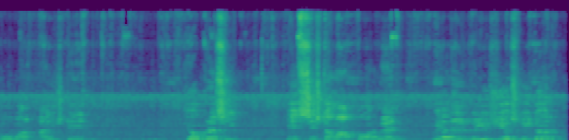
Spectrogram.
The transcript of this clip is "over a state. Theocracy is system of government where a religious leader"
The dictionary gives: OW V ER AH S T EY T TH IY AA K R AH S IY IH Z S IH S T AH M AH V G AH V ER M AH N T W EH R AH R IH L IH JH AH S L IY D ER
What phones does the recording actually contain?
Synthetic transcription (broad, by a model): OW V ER AH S T EY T T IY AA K R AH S IY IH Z S IH S T AH M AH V G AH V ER M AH N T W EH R AH R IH L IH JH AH S L IY D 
